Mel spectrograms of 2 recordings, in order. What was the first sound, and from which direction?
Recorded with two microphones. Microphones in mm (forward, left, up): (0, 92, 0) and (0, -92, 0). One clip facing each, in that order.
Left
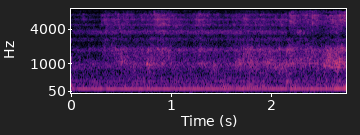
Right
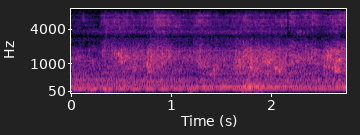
Running water, 80° right.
